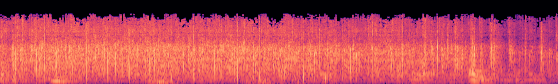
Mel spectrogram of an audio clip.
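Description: Sustained applause from a large audience welcoming a speaker, dense and steady clapping for several seconds before it starts to thin out near the end.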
